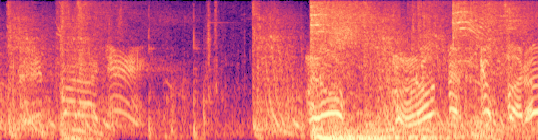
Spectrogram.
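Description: A blaster fires a laser bolt with a sharp zap.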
